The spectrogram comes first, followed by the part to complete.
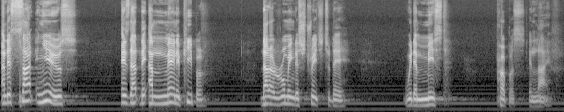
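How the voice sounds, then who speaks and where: A man from Cameroon preaches a sermon, building his points through repeated phrases and asking the room for an amen. His voice sits high for a man and rings very bright. A long reverb of a large hall trails after every phrase. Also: takes it slowly, pauses often. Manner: preaching with emphatic repetition and calls of amen. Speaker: pastor.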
